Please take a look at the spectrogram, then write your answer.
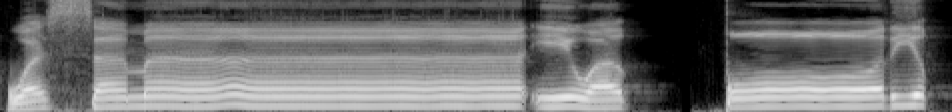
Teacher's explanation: Ya, kalau dia termasuk ke dalam huruf yang karakter pelafalannya tebal, teman-teman sekalian, huruf yang karakternya tebal itu akan terdengar condong seperti vokal O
